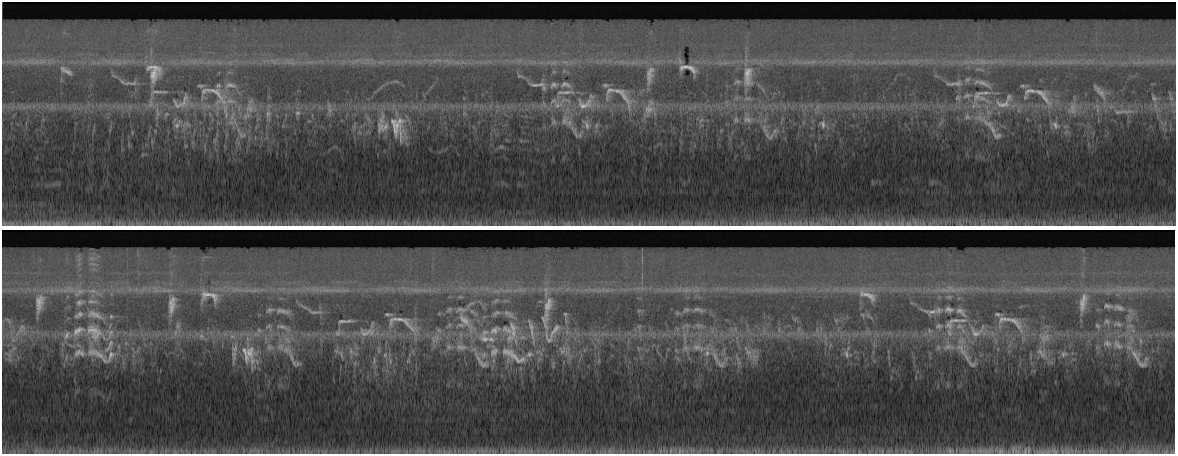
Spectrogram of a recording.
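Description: Several birds chirping and twittering in quick, short calls, overlapping throughout, over a steady low rumble of outdoor background noise.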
